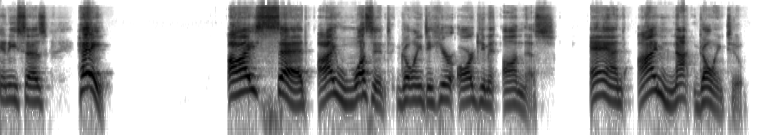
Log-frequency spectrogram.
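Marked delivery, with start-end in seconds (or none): 0.8-1.1 loud high bark of a judge; angry shout. Retold or imitated. Judge shutting down the defense lawyer, loud shout. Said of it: "just got blasted". 2.3-7.4 slow, firm and measured; stern slow rebuke. Retold or imitated. Judge refusing to hear argument, slow and stern. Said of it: "just got blasted".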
